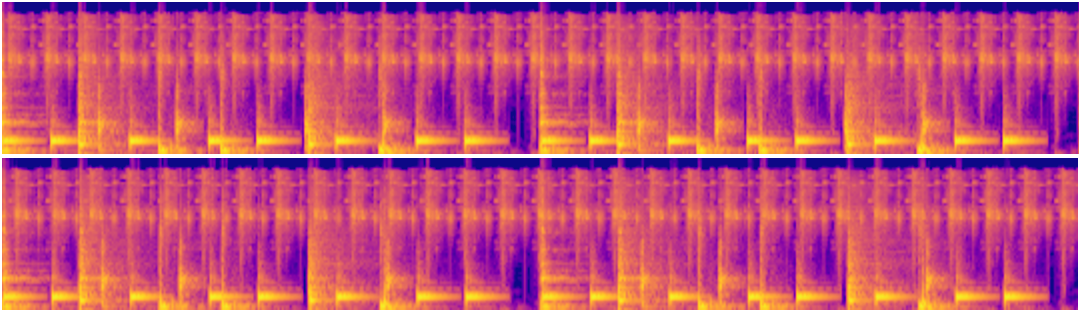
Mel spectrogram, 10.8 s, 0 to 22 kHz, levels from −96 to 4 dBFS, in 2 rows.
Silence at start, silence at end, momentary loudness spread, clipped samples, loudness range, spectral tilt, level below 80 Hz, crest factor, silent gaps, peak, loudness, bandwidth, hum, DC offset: 0 s; 0 s; 2 LU; 0.7%; 0 LU; -4.5 dB/octave; -22 dBFS; 10 dB; none; 0 dBFS; -11 LUFS; 17.5 kHz; none; 0.4%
